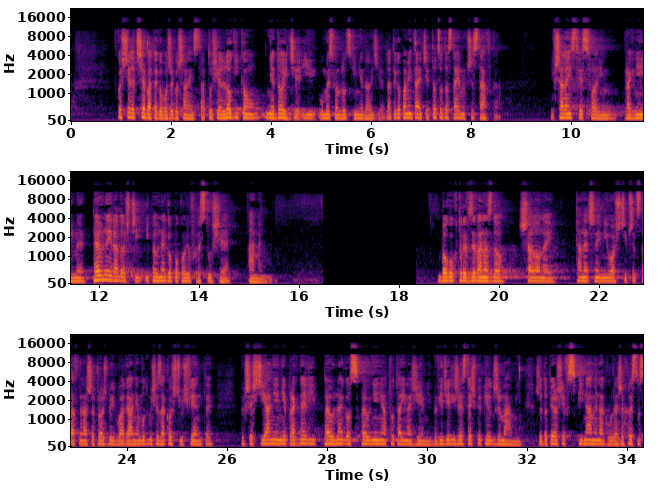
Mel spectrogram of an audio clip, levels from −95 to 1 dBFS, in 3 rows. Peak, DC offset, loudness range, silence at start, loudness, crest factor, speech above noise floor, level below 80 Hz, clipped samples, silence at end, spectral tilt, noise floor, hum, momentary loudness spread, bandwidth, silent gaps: -8 dBFS; under 0.1%; 4 LU; 0.95 s; -29 LUFS; 22 dB; 40 dB; -66 dBFS; under 0.1%; 0 s; -4 dB/octave; -69 dBFS; none; 9 LU; 16 kHz; 16.49-18.33 s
